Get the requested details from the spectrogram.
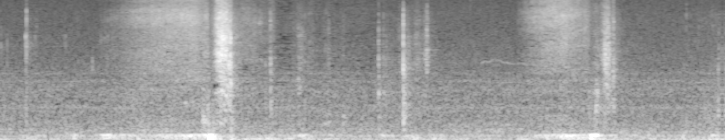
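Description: Playing cards slide softly across a wooden table.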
